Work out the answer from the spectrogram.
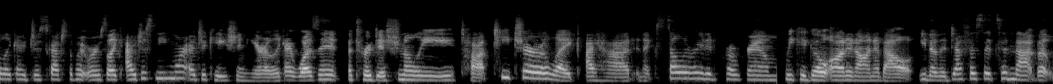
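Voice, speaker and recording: Speaking in a mid-range voice on a dry recording, a Singapore-raised therapist and former teacher appears as an interview guest. She talks candidly and casually, reflecting and giving voice to her inner dialogue.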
